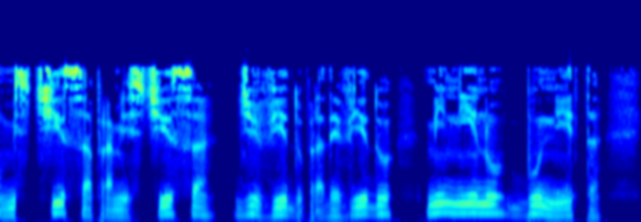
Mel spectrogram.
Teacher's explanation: o alçamento das vogais médias átonas, o E e o O, que viram I e U quando não são tônicos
